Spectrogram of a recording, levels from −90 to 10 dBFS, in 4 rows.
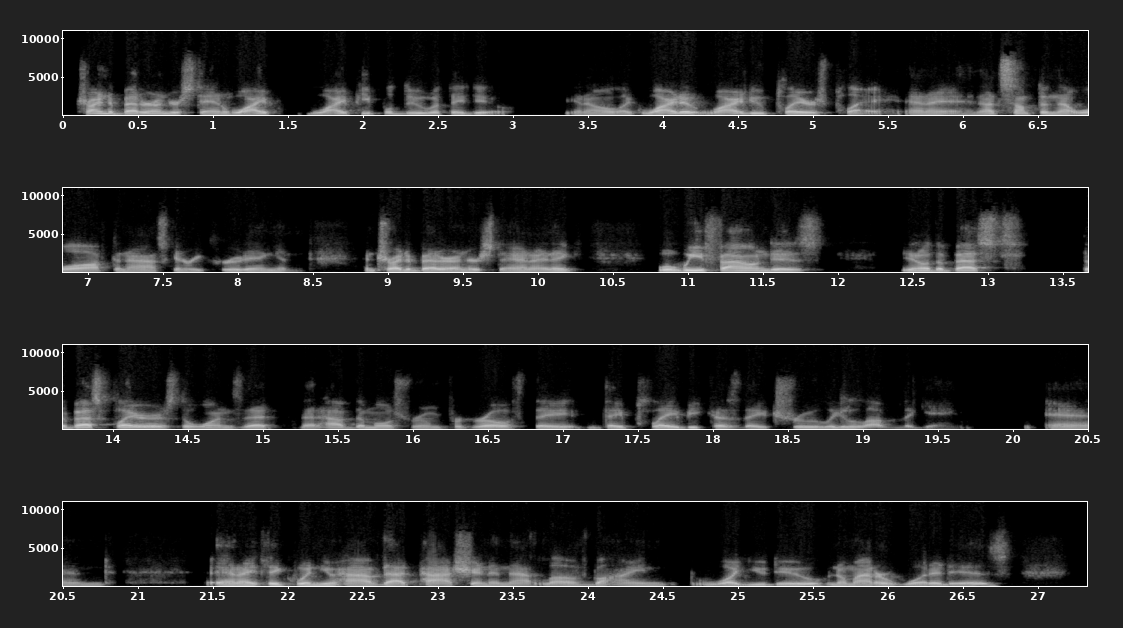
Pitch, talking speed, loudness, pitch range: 95 Hz, 200 wpm, -22 LUFS, 90-100 Hz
